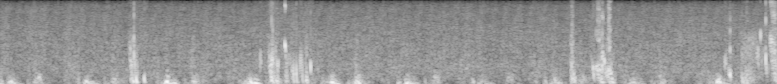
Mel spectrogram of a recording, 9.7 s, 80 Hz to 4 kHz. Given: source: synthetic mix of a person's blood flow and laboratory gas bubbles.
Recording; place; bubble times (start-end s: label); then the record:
Doppler ultrasound of blood flow; precordium
1.58-1.84 s: bubbles
3.23-3.28 s: bubbles
3.33-3.92 s: bubbles
7.11-7.23 s: bubbles
7.37-7.71 s: bubbles
9.04-9.16 s: bubbles
9.24-9.73 s: bubbles
From the record:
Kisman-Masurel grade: 233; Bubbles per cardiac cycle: several, 3 to 8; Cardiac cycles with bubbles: 50 to 99%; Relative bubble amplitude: loud (0.450 to 0.775); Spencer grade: 3 (all of the cardiac periods contain showers or single bubble signals, but not dominating or overriding the cardiac motion signals); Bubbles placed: only in the low amplitude regions of the cardiac cycle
